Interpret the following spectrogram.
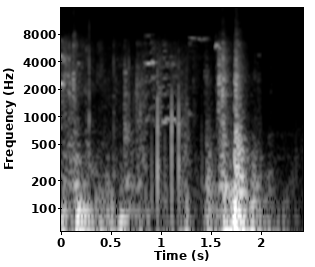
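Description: Handling noise from a phone being moved and held close to the face: the microphone rubbing and bumping, with a few sharp clicks just past the middle and a louder rush near the end.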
